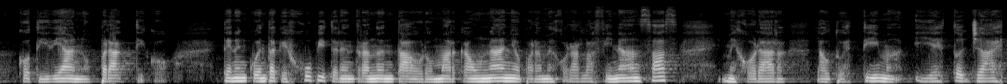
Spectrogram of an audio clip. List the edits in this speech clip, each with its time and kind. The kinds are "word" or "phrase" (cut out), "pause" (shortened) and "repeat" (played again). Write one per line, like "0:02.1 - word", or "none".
none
